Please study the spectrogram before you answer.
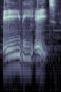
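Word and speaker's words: eighty-eight: But native English speakers usually will pronounce hard T sounds in the middle of a word like a D sound, like 88, 90, 20.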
